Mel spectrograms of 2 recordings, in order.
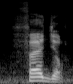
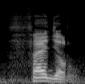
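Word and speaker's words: فَجْر: cara membacanya tebal contohnya kalau fathah Fajr Fajr Fajr maka di sini ro tebal contoh kalau dia e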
